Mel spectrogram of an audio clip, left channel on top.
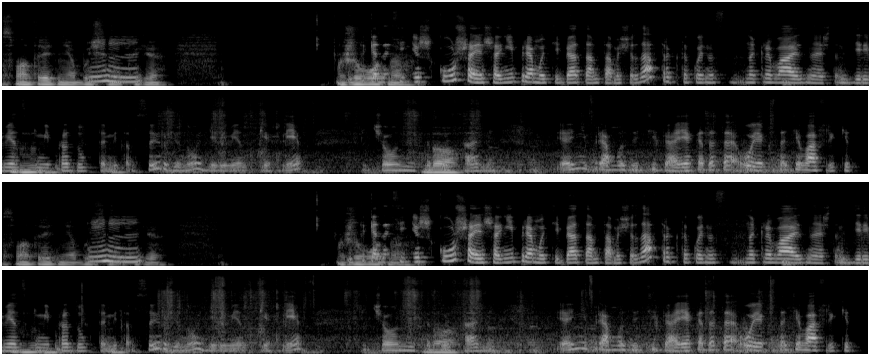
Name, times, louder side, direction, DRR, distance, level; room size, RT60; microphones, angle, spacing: voice 1, 0.0-2.1 3.3-4.0 8.7-9.0 12.9-13.3, left 5 dB, 60° left, 0.4 m, -33 dB
voice 2, 0.9-1.4 3.7-13.9 14.2-17.2, right 1 dB, 5° right, 0.4 m, -32 dB
Walk footsteps, 7.0-11.3 11.6-12.0 12.3-14.6 14.9-15.0, right 5 dB, 65° right, 0.5 m, -46 dB
sound 1, 10.2-16.6, right 1 dB, 25° right, 0.8 m, -44 dB
4.9 x 2.4 x 3.5 m
head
